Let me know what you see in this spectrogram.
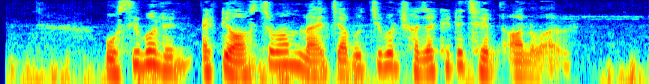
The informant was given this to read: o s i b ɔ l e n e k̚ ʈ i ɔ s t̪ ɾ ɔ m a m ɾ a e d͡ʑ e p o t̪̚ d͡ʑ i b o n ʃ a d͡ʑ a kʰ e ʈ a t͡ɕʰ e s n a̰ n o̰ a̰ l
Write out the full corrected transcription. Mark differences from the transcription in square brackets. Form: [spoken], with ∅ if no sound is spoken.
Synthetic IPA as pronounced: o s i b ɔ l e n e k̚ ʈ i ɔ s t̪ ɾ [o] m a m [l] a e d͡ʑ [a] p o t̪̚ d͡ʑ i b o n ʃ a d͡ʑ a kʰ e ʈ [e] t͡ɕʰ e [∅] n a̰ n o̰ a̰ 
